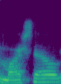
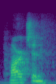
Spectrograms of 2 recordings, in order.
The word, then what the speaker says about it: Marcin: Marcel, right? Jason? Marcin. What's that? Marcin. I said his name wrong.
